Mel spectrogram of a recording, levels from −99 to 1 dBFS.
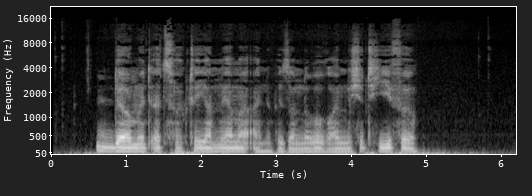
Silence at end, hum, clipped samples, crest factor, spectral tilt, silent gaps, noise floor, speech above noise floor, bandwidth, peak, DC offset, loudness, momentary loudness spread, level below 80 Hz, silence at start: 0.6 s; none; under 0.1%; 20 dB; -7 dB/octave; none; -58 dBFS; 35 dB; 11 kHz; -4 dBFS; under 0.1%; -24 LUFS; 14 LU; -40 dBFS; 0.45 s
